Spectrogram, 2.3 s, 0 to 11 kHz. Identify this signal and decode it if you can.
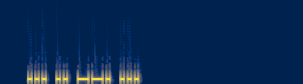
Morse code, heard as a keyed tone, about 44 wpm, 700 Hz. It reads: SIGS
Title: Abbreviations 45wpm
